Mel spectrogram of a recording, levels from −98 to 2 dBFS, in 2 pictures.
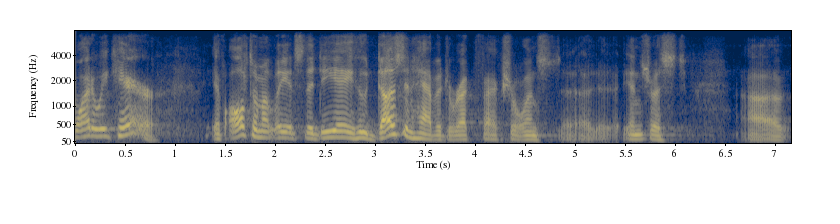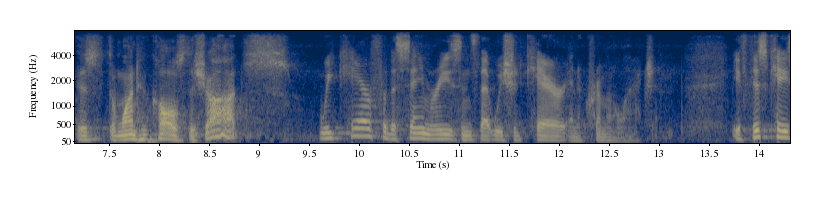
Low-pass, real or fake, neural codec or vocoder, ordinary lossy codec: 7.2 kHz; real; none; Opus, 16 kbps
